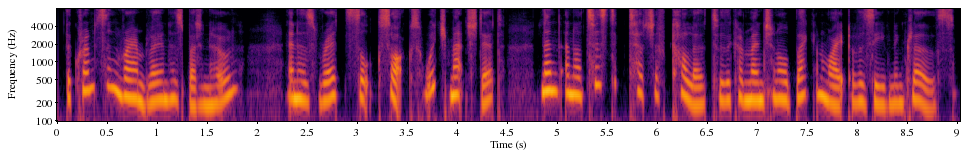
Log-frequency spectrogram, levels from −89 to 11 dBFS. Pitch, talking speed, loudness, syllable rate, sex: 240 Hz, 205 wpm, -17 LUFS, 5.7 syllables/s, female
